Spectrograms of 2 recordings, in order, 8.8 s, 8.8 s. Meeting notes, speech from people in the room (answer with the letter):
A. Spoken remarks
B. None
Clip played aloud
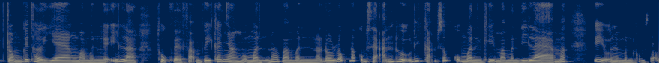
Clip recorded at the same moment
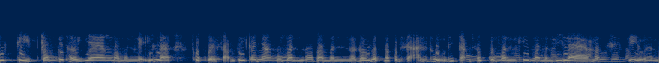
A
